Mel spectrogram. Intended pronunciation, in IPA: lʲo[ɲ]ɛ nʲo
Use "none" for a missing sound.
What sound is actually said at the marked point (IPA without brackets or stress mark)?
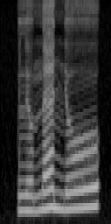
n̪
